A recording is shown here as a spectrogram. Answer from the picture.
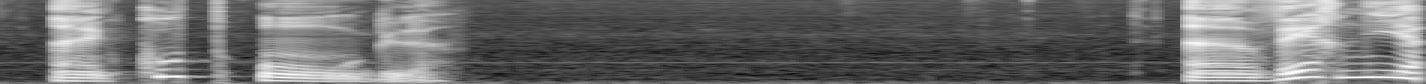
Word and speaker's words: vernis: Final S here, not pronounced.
